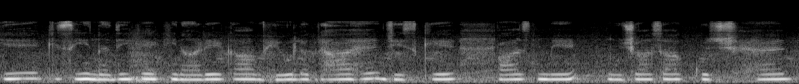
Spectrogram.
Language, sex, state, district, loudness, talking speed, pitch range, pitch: Hindi, female, Bihar, Gopalganj, -15 LUFS, 130 wpm, 230-245 Hz, 235 Hz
